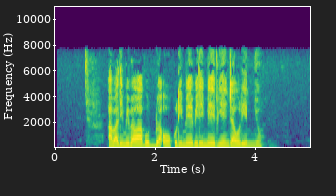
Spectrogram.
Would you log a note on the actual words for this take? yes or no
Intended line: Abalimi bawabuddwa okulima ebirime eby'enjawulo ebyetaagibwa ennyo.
yes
